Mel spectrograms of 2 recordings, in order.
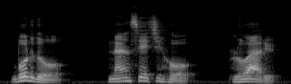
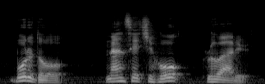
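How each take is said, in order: Both takes have the same delivery.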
